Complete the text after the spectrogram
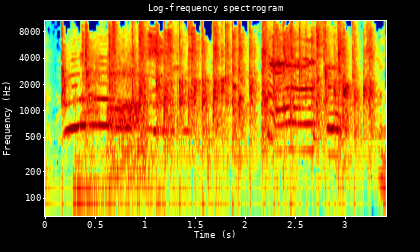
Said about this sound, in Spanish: Y en este día... Un aplauso.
